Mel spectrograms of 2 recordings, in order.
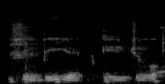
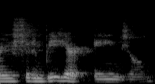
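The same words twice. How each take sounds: First: It is said in a put-on deep voice. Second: It is said in the speaker's normal voice.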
